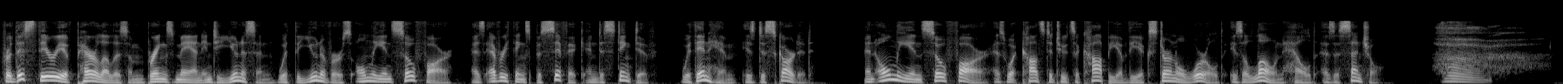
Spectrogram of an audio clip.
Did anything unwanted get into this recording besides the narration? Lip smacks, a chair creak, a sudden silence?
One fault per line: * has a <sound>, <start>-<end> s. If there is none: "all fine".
* has a sigh, 14.3-15.5 s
